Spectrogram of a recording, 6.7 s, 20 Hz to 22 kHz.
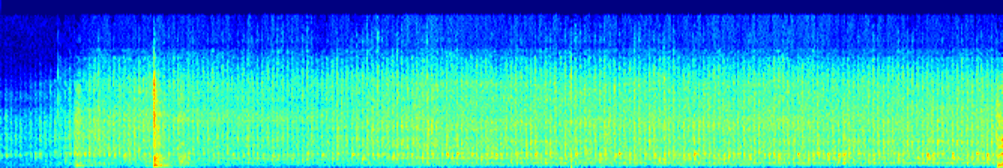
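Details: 1985 Cadillac Sedan DeVille with transverse 4.3L V6 diesel, already warmed after cold start, runs and drives great; fires quickly and settles into steady even diesel idle, no knocks or misses; normal diesel idle.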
